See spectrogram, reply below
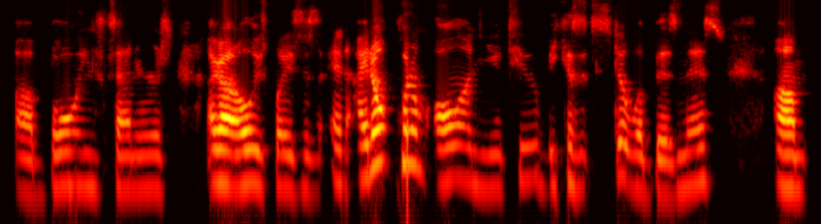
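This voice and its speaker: A fairly high, slightly mellow voice belongs to a man in his early twenties who owns an arcade. As a guest in a casual interview, he talks frankly and rambles, with lots of fillers.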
